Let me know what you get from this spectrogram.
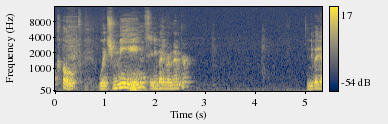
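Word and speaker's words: Qoph: is a path called in the Hebrew system coke QoP H is a way we spell it in English those you to speak and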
